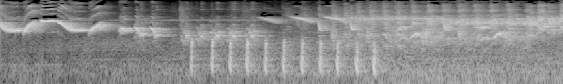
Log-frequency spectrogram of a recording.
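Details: A tame caged Chinese hwamei with an even voice opens with a wavering whistle, then fires a rapid series of sharp clicking notes before breaking into dense, bright warbling.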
